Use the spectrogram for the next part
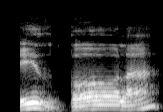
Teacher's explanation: dal sukun ya selalu diingat bukan qalqalah jangan dipantulkan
